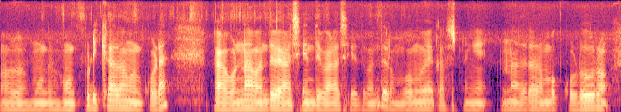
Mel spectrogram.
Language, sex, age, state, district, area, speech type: Tamil, male, 18-30, Tamil Nadu, Coimbatore, urban, spontaneous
